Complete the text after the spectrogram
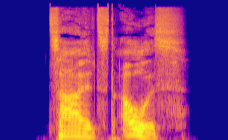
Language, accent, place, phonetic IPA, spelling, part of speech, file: German, Germany, Berlin, [ˌt͡saːlst ˈaʊ̯s], zahlst aus, verb, De-zahlst aus.ogg
- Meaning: second-person singular present of auszahlen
